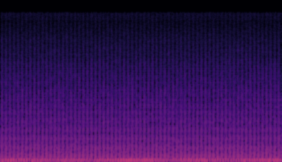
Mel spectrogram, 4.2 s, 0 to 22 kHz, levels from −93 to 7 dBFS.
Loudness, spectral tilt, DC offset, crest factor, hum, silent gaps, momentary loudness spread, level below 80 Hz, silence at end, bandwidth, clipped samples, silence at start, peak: -47 LUFS; -5 dB/octave; under 0.1%; 16 dB; none; none; 1 LU; -46 dBFS; 0 s; 16.5 kHz; under 0.1%; 0 s; -28 dBFS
